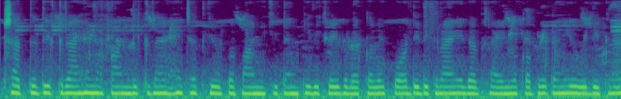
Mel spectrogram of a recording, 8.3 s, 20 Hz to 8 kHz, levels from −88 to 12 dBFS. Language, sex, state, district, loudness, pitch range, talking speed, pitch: Hindi, female, Bihar, Gopalganj, -12 LUFS, 195-205 Hz, 215 wpm, 200 Hz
